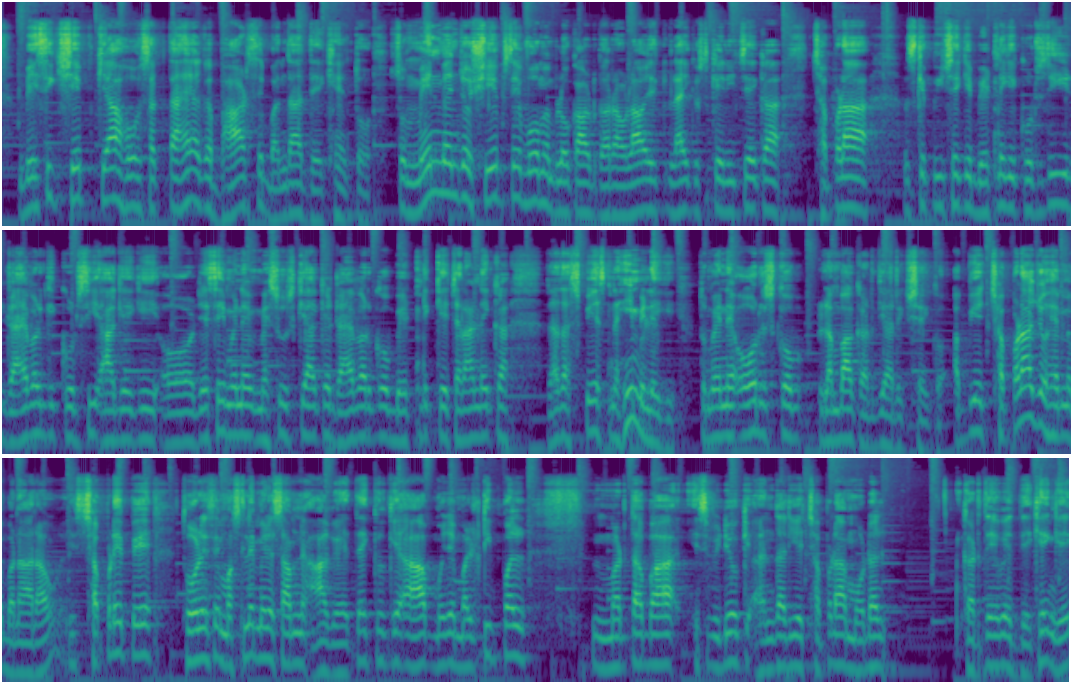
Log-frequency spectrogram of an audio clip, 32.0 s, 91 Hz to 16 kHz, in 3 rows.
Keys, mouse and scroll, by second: 0.0 middle click, 0.0 3, 0.1 click, 0.1 g, 0.3 Escape, 0.4 click, 0.7 middle click, 0.9 middle click, 1.3-3.3 typing, 1.4 click, 1.5 click, 1.8 middle click, 2.0 Tab, 2.2 Tab, 2.3 click, 2.7 middle click, 3.1 ctrl+z, 3.9 ctrl+z, 4.2 Tab, 4.3 ctrl+a, 4.8 i, 5.2 e, 5.5 middle click, 5.8 ctrl+z, 5.9 ctrl+z, 6.0 middle click, 6.1 middle click, 6.6 middle click, 7.2 middle click, 7.4 ctrl+r, 7.8 e, 7.9 click, 8.5 3, 8.7 click, 8.7 middle click, 9.8 middle click, 10.6 Tab, 11.1 click, 11.1-13.0 typing, 11.1 Tab, 11.2 middle click, 11.3 click, 11.5 click, 12.1 middle click, 12.5 middle click, 12.8 middle click, 13.0 middle click, 13.4 middle click, 13.9 click, 14.4 shift+middle click, 14.6 shift+middle click, 14.7-15.0 scroll up 1, 15.0 middle click, 15.3 scroll down 1, 15.6 middle click, 15.6 scroll down 5, 15.8 shift+middle click, 16.4 Tab, 16.5 Tab, 16.5-20.9 typing, 16.7 click, 16.7 shift+click, 17.3 middle click, 17.8 middle click, 18.2 click, 18.8 middle click, 19.4 click, 19.7 click, 20.8 middle click, 22.1 shift+middle click, 22.2 shift+middle click, 22.4 click, 22.9 middle click, 23.2 click, 23.9 middle click, 24.3 2, 24.6 click, 24.6 1, 24.8 shift+click, 24.9 s, 25.2 middle click, 25.4 middle click, 25.5 middle click, 26.1 ctrl+r, 26.5 click, 26.7 shift+click, 26.8 middle click, 26.9 g, 27.4 shift+click, 27.6 shift+click, 27.6 g, 28.0 shift+click, 28.1 shift+click, 28.2 g, 28.4 middle click, 29.6 shift+middle click, 29.7 click, 29.9 click, 30.0 g, 30.4 middle click, 30.6 middle click, 30.7 shift+click, 31.0 shift+click, 31.1 g.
